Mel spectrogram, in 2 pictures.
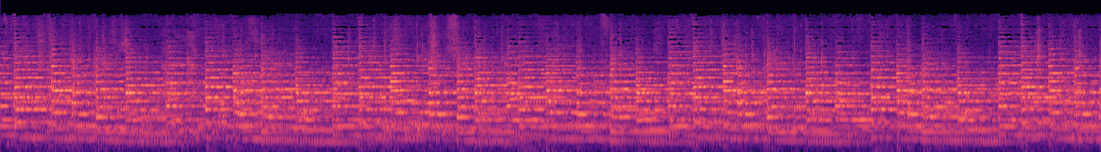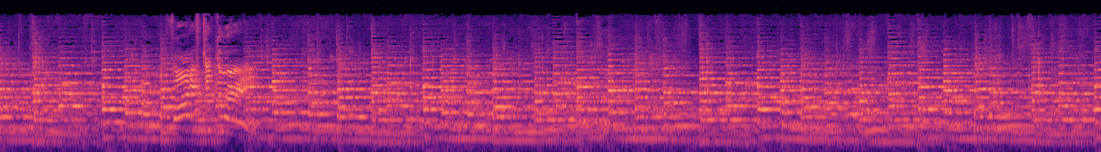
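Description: Full-circle church bells rung in changes, a steady, evenly paced run of bell strokes heard from inside the ringing chamber, with the ringers pulling the bell ropes.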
